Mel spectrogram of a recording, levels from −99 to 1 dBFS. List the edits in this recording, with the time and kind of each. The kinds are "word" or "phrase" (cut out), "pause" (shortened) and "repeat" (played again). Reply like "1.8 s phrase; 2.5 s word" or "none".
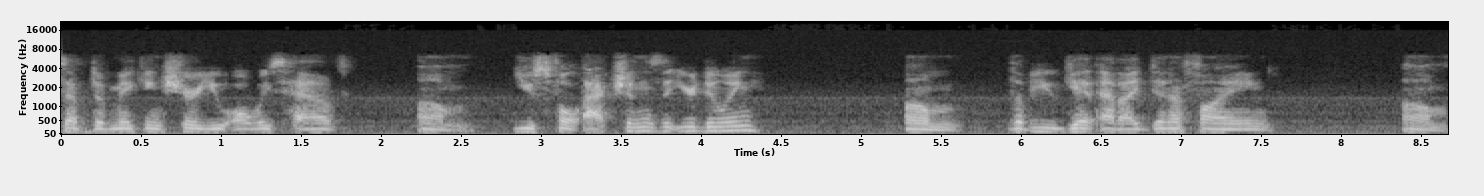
6.0 s word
